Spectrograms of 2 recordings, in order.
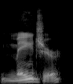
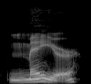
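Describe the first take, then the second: First: The middle consonant is a j sound. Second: The middle consonant is a y sound. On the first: The speaker calls it right. "This is major and majority" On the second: The speaker calls it wrong. "the J is pronounced like a Y, so some people might uh, pronounce this word mayor, but that's incorrect"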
